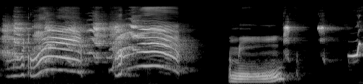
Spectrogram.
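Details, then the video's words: Pet rose-ringed parakeet talking, imitating human speech: harsh, nasal, word-like squawked syllables with wavering pitch, followed by a short lower human-like phrase and a few brief high chirps. "Talking parrot"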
